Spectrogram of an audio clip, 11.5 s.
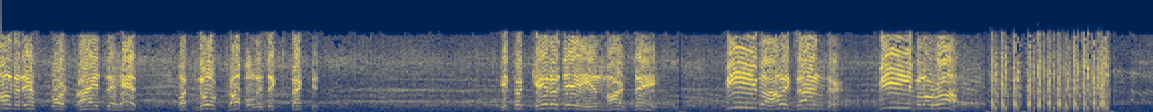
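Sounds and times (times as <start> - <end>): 
speech: 0.4 - 3.4, 5.0 - 9.7
gunshots fired at a crowd: 9.8 - 11.2.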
